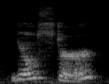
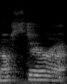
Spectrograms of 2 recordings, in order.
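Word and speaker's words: Eostre: invasion of england um your yoster is the name of the germanic goddess that is spelled e-o-s-t-r-e which is very close to easter and she's the goddess of spring and dawn and there's no record of an astera as a goddess so it's a butchered form of yoster some say she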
